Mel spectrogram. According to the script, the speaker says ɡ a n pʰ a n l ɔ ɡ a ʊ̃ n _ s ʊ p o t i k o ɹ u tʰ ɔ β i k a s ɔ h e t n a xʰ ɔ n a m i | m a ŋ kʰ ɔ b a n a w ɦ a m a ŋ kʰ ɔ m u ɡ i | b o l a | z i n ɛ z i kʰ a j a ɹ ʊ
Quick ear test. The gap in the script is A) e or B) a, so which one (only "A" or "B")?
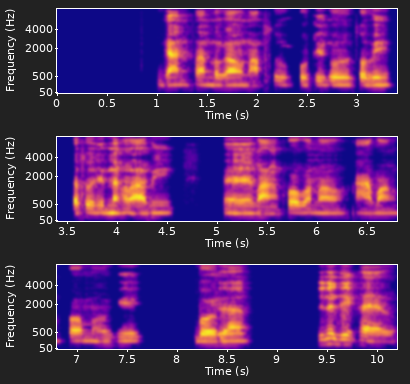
B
